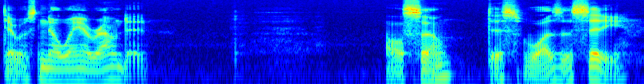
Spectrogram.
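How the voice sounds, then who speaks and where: Man voicing a gravelly, theatrical post-apocalyptic casino AI. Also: deep voice, fairly bright tone, dry recording, heavily acted. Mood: grave, reminiscing. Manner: articulate, theatrical, deliberate, formal wording. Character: wry, courteous male AI, once human, haunting a ruined casino. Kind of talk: dramatic audio roleplay monologue addressed to a listener.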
